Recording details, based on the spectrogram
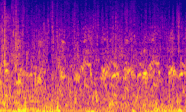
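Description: Chickens clucking in the Slime Rancher video game on Xbox One, a steady busy bed of overlapping game-animal clucks and bird chatter with no talk over it.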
